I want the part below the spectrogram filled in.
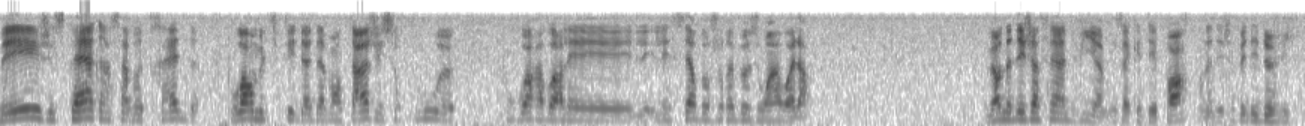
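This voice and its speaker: A man talks at a moderate pace, leaving long, frequent pauses. His pitch is fairly high, with ordinary variation. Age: 20s. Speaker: aspiring plant nurseryman. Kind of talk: casual video presentation, guided tour. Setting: outdoors on a terrace. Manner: hesitant, many fillers.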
